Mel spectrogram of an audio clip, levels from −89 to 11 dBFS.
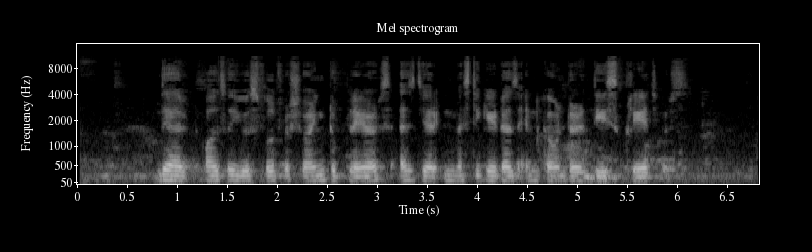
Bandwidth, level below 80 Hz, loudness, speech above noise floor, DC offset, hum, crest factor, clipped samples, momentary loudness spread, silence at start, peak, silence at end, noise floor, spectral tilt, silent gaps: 11 kHz; -58 dBFS; -26 LUFS; 27 dB; under 0.1%; none; 18 dB; under 0.1%; 8 LU; 0.25 s; -8 dBFS; 0.55 s; -53 dBFS; -6 dB/octave; none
